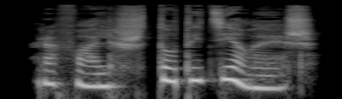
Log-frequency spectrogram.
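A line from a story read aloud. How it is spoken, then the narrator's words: Quiet question. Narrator (Russian): тихо спросила десятая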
